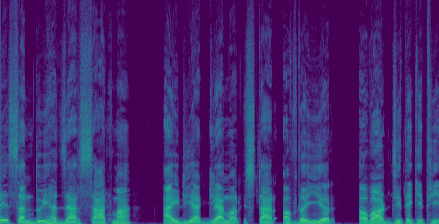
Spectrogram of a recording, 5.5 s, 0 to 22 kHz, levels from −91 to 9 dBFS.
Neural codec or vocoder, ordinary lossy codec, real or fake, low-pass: none; none; real; none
